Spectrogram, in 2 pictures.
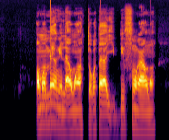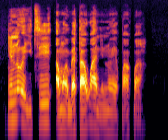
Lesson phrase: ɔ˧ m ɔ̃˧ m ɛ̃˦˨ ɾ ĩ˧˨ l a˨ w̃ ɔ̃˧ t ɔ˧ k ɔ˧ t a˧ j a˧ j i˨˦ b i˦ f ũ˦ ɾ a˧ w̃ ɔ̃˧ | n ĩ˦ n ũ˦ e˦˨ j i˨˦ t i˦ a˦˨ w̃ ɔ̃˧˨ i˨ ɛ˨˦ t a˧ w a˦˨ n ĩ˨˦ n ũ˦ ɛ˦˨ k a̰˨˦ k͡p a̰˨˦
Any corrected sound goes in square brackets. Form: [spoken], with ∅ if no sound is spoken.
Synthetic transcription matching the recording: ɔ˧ m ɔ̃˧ m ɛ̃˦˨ ɾ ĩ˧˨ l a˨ w̃ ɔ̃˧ t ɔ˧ k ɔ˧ t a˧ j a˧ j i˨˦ b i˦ f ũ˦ ɾ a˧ w̃ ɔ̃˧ | n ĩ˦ n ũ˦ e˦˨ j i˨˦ t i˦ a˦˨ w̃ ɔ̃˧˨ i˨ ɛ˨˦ t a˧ w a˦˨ n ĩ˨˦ n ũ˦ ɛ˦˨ [k͡p] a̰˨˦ k͡p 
